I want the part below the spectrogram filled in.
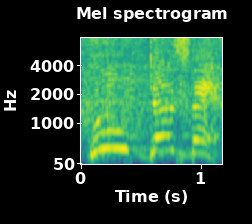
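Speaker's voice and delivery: high, drawn-out cry of disbelief; stretched, high-pitched indignation; outraged exclamation. Acted. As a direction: exclaim in comic outrage, slowly. Outraged at wife opening the box.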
